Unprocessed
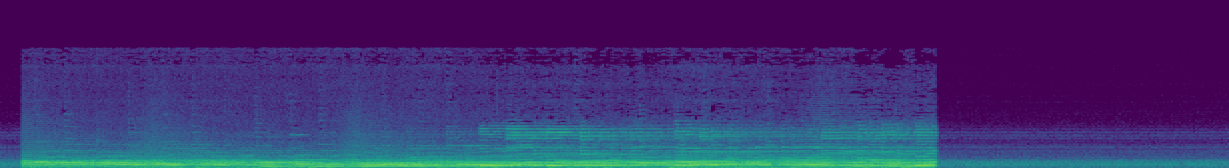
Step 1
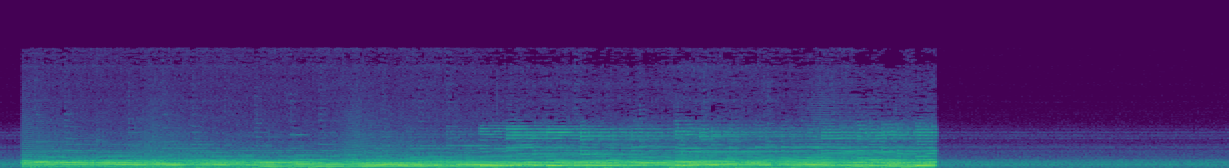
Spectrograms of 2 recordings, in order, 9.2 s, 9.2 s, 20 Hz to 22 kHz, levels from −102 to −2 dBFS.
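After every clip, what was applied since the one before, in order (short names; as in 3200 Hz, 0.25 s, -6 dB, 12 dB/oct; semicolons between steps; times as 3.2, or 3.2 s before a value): nothing audible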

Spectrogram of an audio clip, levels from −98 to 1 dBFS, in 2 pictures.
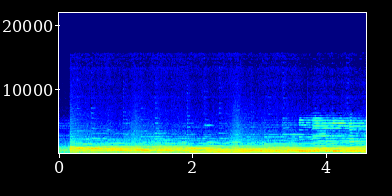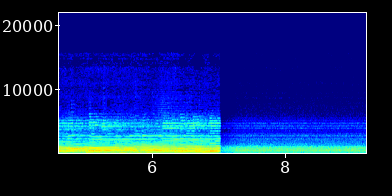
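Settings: compressor 2:1, threshold -41 dBFS, peak gain reduction 11.5 dB; gain +2 dB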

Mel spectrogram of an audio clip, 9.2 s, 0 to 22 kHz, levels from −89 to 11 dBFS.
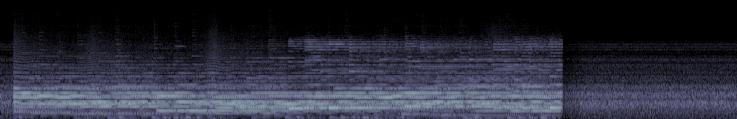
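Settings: low shelf 210 Hz -9.5 dB; gain +5.5 dB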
